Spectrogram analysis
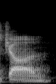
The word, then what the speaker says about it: Xhon: so my name is john uh if you see me online it's xhon and uh the xh in my language is uh it's john it's a j it's pronounced as a j so it's just john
